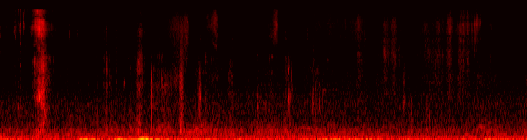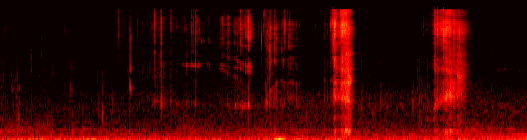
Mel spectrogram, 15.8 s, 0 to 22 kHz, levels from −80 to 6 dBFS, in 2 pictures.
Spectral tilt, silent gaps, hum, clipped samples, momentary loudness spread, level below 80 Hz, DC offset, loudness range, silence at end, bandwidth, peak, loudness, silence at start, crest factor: -1 dB/octave; none; none; under 0.1%; 24 LU; -48 dBFS; under 0.1%; 22 LU; 0 s; 17 kHz; -8 dBFS; -33 LUFS; 0 s; 32 dB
